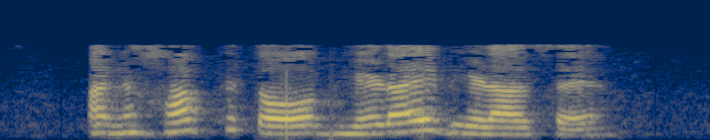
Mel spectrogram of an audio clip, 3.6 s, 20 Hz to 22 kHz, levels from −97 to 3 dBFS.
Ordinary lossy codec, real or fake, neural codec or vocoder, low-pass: MP3, 24 kbps; real; none; 7.2 kHz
